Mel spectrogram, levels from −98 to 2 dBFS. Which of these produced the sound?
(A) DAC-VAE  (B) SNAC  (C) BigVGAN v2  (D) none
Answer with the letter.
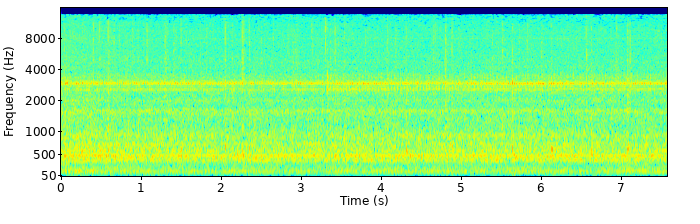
D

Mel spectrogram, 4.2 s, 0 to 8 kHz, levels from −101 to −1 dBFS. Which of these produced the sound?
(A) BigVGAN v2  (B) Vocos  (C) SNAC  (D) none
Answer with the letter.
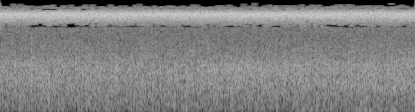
D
